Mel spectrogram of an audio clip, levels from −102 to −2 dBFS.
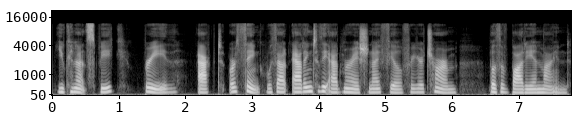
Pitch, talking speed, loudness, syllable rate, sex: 170 Hz, 170 wpm, -23 LUFS, 4.6 syllables/s, female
